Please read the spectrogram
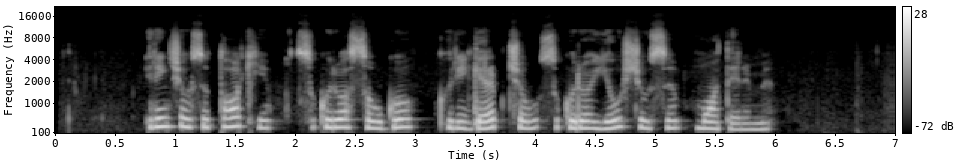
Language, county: Lithuanian, Vilnius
